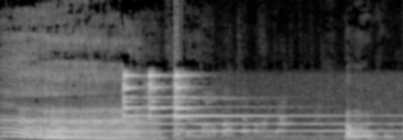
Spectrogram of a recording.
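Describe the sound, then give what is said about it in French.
A voice imitates the automatic sliding doors in The Hitchhiker's Guide to the Galaxy opening: a long groaning glide that falls in pitch, followed by a bright bell-like chime that rings on steadily, with a short vocal warble near the end. “C'est pour ça qu'à toutes les fois qu'ils passent au travers d'une porte qui ouvre automatique, on entend la porte faire...”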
